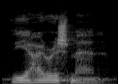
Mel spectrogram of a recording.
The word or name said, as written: the irishman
